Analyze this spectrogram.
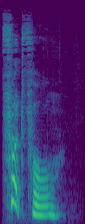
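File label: "footfall", British English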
